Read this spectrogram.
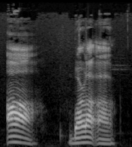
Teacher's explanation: विव्रत स्वर के उच्चारण में मुख द्वार पूरा खुला होता है। विव्रत मतलब पूरा खुला होता है।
